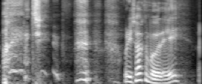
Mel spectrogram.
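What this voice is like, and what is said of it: Exaggerated put-on Canadian accent. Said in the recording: “Are you still using that weird Canadian accent that you got? ... Maybe just like try to get a better accent.”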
